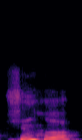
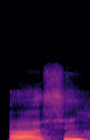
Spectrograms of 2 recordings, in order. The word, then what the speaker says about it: Xinhe: Uh, Yeah, there's also a tone thing. Yeah, you were telling us that also, like the second syllable, the inflection has to be a rising inflection because you could say it other Yeah, ways and it means something very different.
